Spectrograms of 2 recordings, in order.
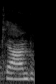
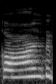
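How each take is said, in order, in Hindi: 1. इस स्वर की ध्वनि छोटी और आगे की 'a' जैसी है। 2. इस स्वर की ध्वनि लंबी और खुली 'ah' जैसी है। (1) "तो मैं कैंट बोलती हूँ" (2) "जिसको बहुत से लोग कांट भी बोलते हैं"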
